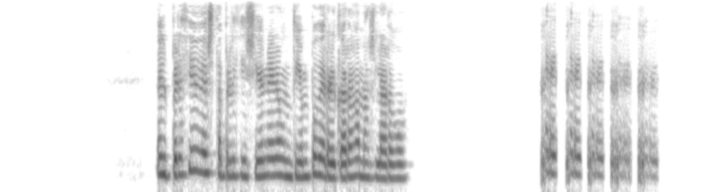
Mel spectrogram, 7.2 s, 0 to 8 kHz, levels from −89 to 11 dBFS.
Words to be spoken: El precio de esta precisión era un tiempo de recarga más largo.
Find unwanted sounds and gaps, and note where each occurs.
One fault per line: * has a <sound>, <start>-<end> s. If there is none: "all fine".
* has a laugh, 5.4-6.6 s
